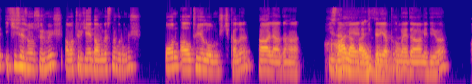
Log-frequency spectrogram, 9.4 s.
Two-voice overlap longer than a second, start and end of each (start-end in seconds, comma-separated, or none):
6.6-8.2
